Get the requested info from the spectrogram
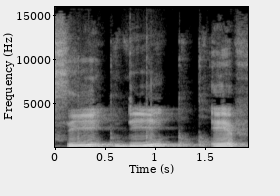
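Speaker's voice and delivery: CDF spelled very slowly, letter by letter; slow spelling out. Shown as a demonstration. Teacher to students, spelling the rhyme scheme very slowly. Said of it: "এইটা মিল রয়েছে".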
